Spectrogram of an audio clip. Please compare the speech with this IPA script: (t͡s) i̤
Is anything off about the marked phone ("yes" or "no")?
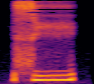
yes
